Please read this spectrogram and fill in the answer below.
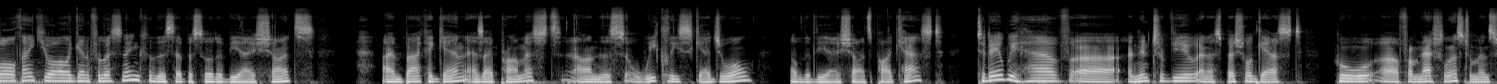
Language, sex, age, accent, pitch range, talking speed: English, male, 30-49, American, 115-140 Hz, 170 wpm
